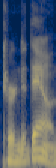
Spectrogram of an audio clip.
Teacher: The it gets swallowed up in the middle.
